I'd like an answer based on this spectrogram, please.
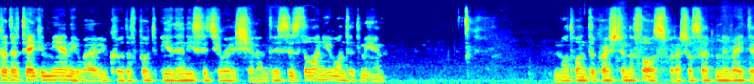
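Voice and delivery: muttering under the breath. Playing a character leaving after a polite bow, the player mutters: muttering under breath. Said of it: "I say under my breath".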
